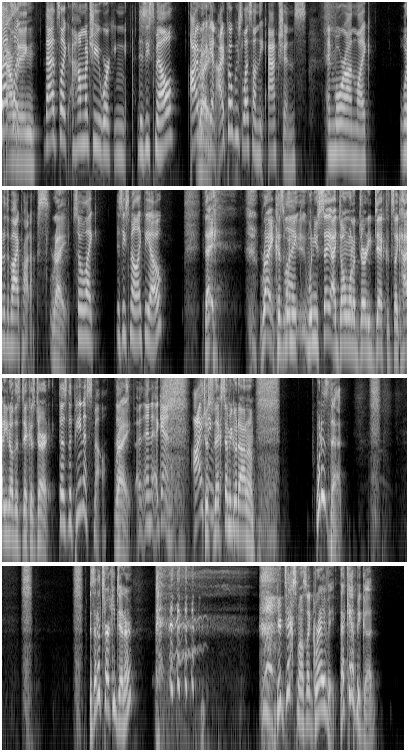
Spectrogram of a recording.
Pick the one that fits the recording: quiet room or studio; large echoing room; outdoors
quiet room or studio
